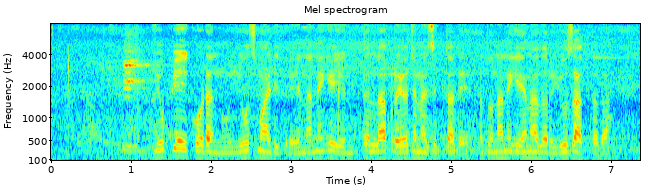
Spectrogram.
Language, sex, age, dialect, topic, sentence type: Kannada, male, 18-24, Coastal/Dakshin, banking, question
